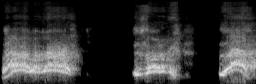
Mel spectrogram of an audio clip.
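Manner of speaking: mock high excited screams. Retelling arriving at the gates with a friend: retelling excited screaming. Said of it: "we get to screaming like some females".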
